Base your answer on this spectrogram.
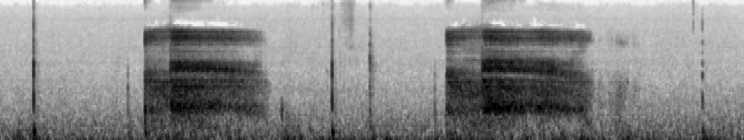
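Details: Persian cat fast asleep, snoring indoors: two long, breathy, hissing exhalations about three seconds apart, each swelling then fading, with faint clicks between them in a quiet room.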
